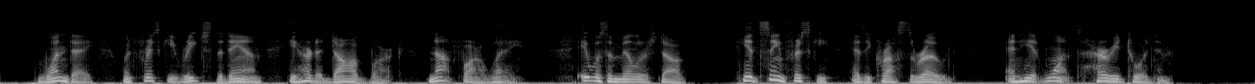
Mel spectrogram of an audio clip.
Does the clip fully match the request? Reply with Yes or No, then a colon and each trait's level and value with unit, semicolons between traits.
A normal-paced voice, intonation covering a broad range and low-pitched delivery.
Yes: average, 170 wpm; wide, 5.8 semitones; low, 120 Hz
